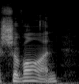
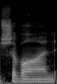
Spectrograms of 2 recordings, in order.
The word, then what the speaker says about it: Siobhan: But it's spelled S I O B H A N. But if you go to some place like Starbucks and give them your actual name, if it is Siobhan, they're going to spell it C H E V O N N E or C H E V O N or a variety of spellings.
